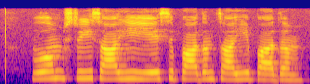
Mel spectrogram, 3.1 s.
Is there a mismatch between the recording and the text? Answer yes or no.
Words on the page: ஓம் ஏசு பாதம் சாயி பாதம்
yes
